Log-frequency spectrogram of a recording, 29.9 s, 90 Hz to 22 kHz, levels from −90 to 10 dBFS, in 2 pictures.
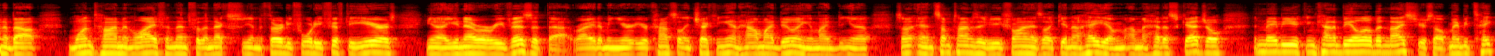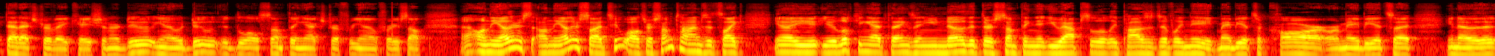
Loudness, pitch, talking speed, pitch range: -19 LUFS, 120 Hz, 255 wpm, 110-130 Hz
